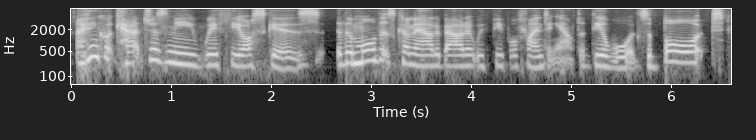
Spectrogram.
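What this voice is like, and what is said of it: Croaky, hoarse voice. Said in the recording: “I've had the flu for a week, so I'm losing my voice ... it's kind of still croaky”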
